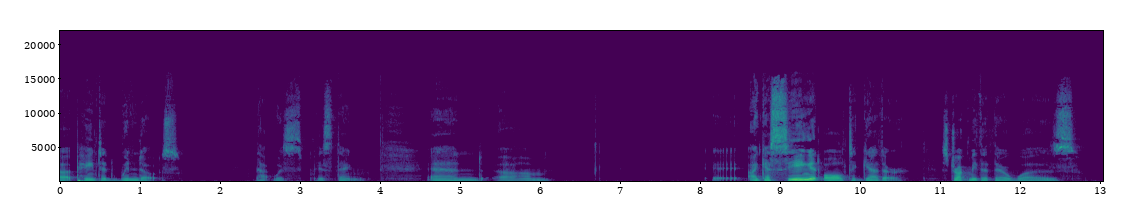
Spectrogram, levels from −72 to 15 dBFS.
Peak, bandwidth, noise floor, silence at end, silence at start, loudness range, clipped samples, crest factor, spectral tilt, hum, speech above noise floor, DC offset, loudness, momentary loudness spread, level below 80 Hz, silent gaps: -2 dBFS; 16 kHz; -71 dBFS; 0.35 s; 0 s; 18 LU; under 0.1%; 24 dB; -4.5 dB/octave; none; 47 dB; under 0.1%; -24 LUFS; 23 LU; -40 dBFS; none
